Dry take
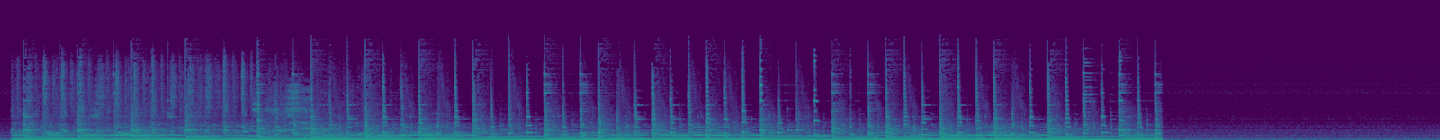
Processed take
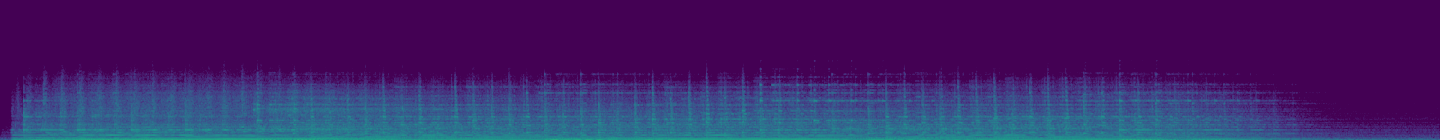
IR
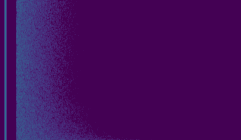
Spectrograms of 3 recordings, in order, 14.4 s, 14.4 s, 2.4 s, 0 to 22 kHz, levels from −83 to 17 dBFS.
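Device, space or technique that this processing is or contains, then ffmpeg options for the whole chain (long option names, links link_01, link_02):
swimming-pool hall: -filter_complex "[0:a]lowpass=frequency=6800:width=0.5412,lowpass=frequency=6800:width=1.3066[link_01];[1:a]atrim=start_sample=2205[link_02];[link_01][link_02]afir=irnorm=-1:irlink=0,equalizer=frequency=780:width=0.32:gain=-3,highshelf=frequency=5500:gain=-8,aecho=1:1:370|684.5|951.8|1179|1372:0.631|0.398|0.251|0.158|0.1,adynamicequalizer=threshold=0.00251:dfrequency=1700:dqfactor=0.7:tfrequency=1700:tqfactor=0.7:attack=5:release=100:ratio=0.375:range=4:mode=boostabove:tftype=highshelf"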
